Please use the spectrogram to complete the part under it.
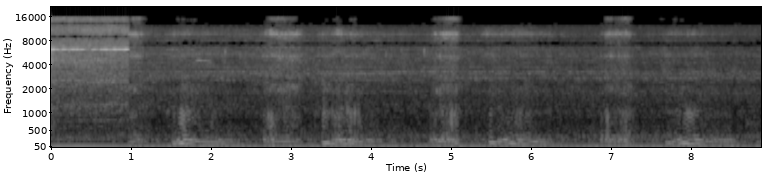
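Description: A baby snores softly and steadily.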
